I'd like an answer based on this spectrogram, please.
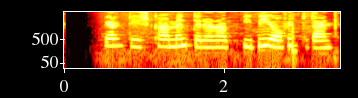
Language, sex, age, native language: Icelandic, female, 13, Icelandic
